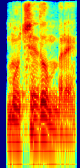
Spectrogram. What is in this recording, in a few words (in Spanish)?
"muchedumbre", espanhol; palavra do dia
